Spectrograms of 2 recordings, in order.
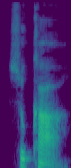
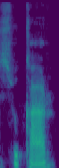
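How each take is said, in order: First: The final R is dropped, vowel lengthened. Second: The final R is pronounced. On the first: Common everyday Malay form. "in common Malay" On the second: Standard Malay form. "standard Malay"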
